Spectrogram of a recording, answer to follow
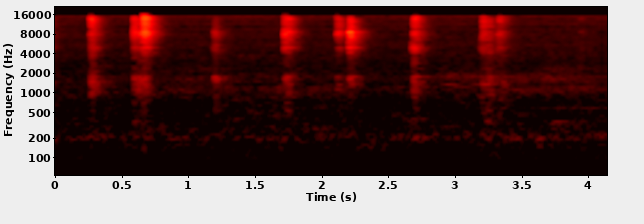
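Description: A string of short, sharp clicks, unevenly spaced at about two a second, some of them close pairs.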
